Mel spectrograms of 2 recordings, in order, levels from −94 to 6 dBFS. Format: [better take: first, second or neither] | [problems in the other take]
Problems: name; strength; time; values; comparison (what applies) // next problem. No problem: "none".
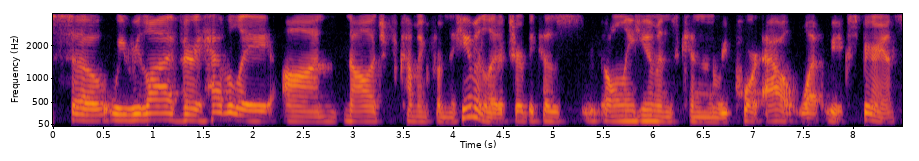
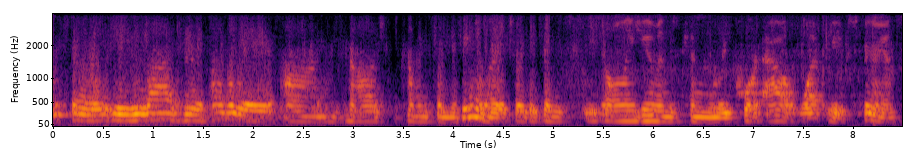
first | noise reduction (neural separator model SepFormer DNS4)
